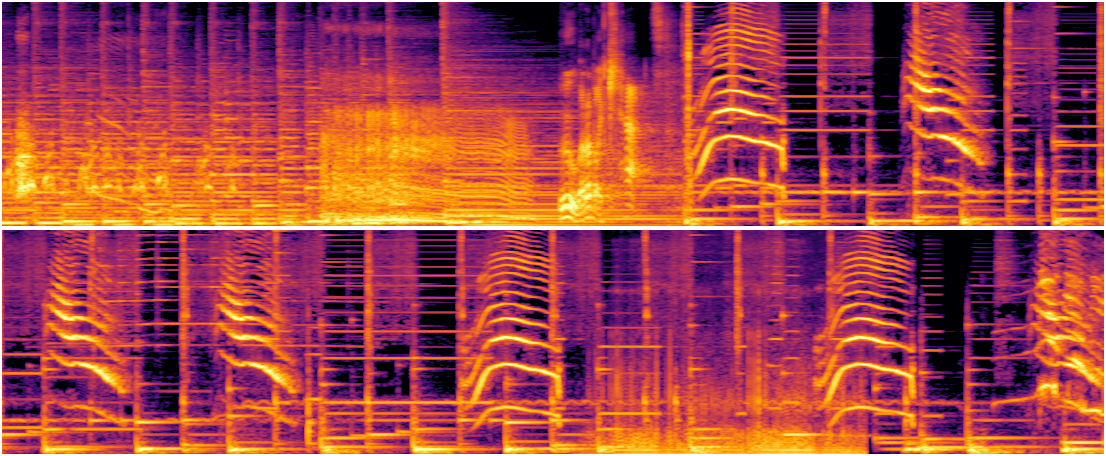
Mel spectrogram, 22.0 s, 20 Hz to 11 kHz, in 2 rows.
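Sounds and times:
background music: 0:00.0 - 0:22.0
cat meowing: 0:06.9 - 0:07.8, 0:09.0 - 0:09.8, 0:15.6 - 0:20.2, 0:21.2 - 0:22.0.

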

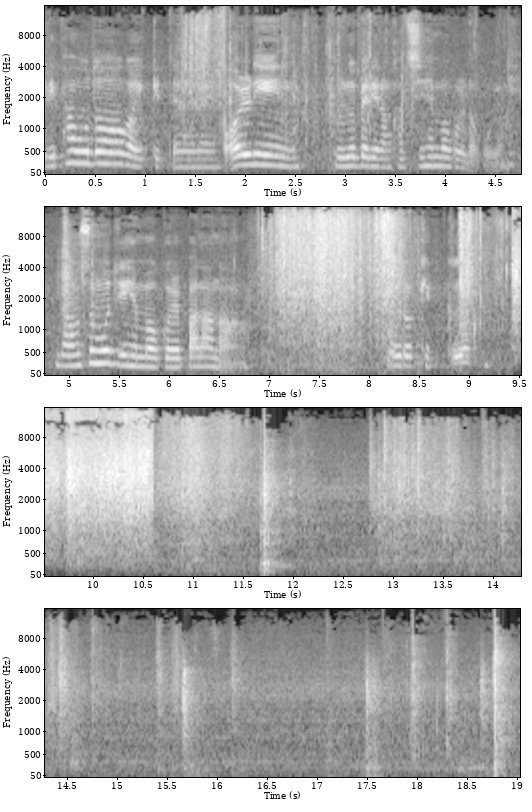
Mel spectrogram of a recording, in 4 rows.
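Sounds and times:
plastic bag rustling: 0:01.3 - 0:03.6, 0:06.8 - 0:11.6, 0:12.8 - 0:14.7.

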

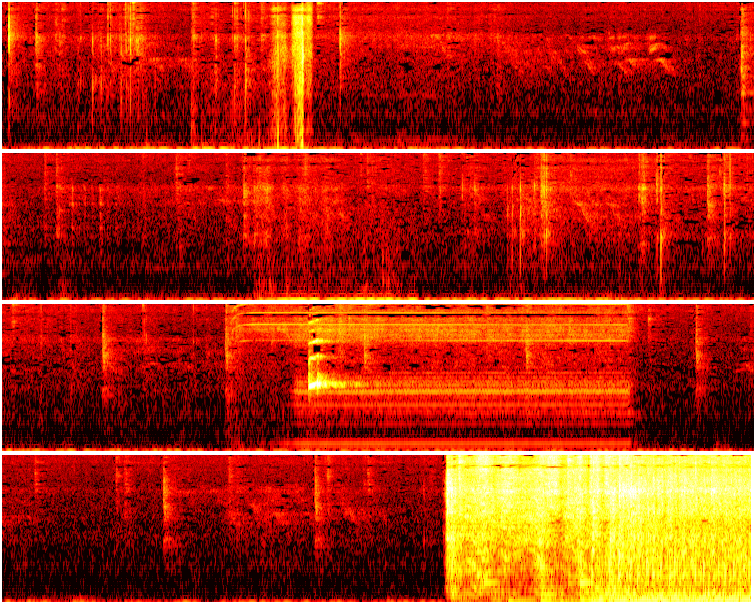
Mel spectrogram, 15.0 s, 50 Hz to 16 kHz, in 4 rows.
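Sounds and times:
fuel pump whine: 0:08.7 - 0:10.7
motorcycle engine firing up: 0:13.5 - 0:15.0
starter motor cranking: 0:13.5 - 0:15.0.

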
